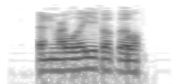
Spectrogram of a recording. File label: "unrelievable", english; adjectives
